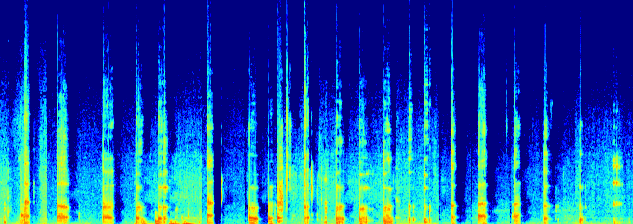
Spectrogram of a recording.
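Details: Female singer burping during a livestream: many rapid, short burps in quick succession with brief pauses; repeated ordinary belching.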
